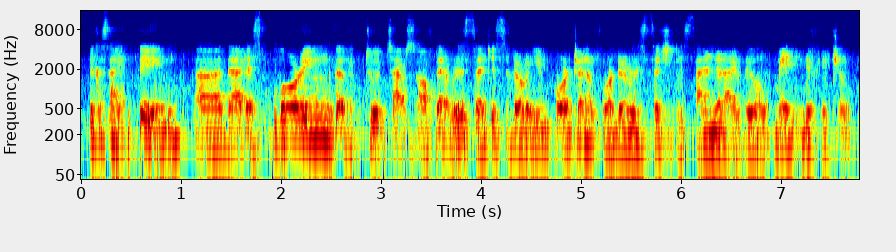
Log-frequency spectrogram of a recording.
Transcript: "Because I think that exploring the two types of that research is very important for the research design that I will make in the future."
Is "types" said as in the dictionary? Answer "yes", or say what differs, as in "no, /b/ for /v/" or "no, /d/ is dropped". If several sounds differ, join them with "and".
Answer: yes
